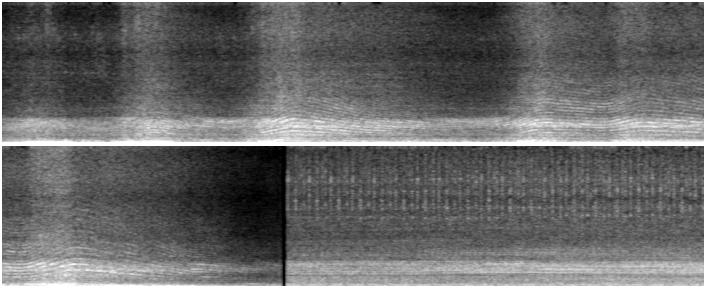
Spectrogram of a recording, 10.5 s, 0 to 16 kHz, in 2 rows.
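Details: BMW X5 4.8i with N62 V8: a moaning, meowing whine swoops up and down with the revs over the engine note; source of the engine whining noise unclear.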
